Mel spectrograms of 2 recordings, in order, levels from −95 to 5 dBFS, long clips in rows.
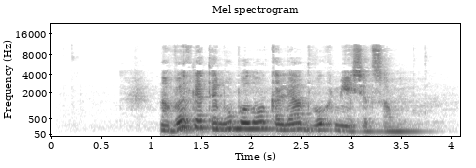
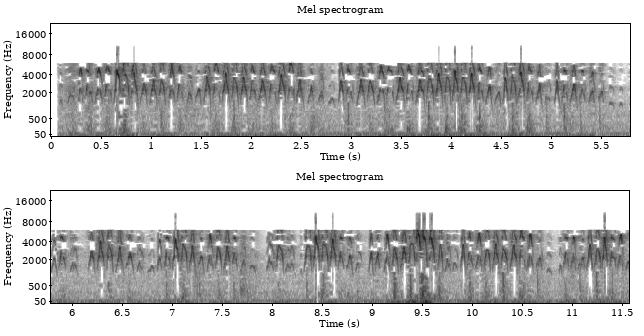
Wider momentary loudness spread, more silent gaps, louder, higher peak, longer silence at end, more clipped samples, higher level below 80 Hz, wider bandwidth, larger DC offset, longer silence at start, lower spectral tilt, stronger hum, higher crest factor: about the same, 12 LU vs 11 LU; neither; second, -30 LUFS vs -13 LUFS; second, -12 dBFS vs 0 dBFS; first, 0.4 s vs 0 s; second, under 0.1% vs 0.2%; second, -74 dBFS vs -40 dBFS; about the same, 11.5 kHz vs 11 kHz; second, under 0.1% vs 0.4%; first, 1.1 s vs 0.1 s; first, -5.5 dB/octave vs 1 dB/octave; neither; about the same, 18 dB vs 16 dB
